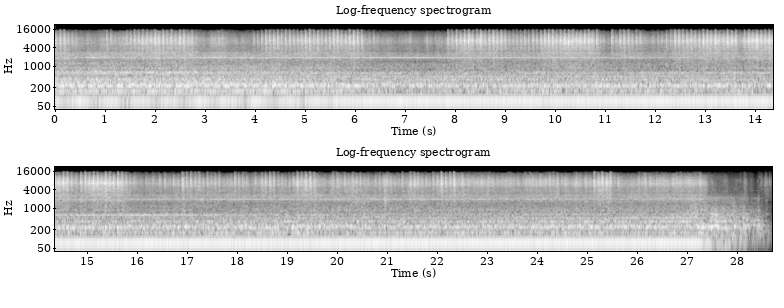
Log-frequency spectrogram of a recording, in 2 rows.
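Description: Interior running noise of a Chiltern Railways Class 168 diesel multiple unit at speed: a steady low engine drone with a rushing wheel and air noise over it. It fades out near the end.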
